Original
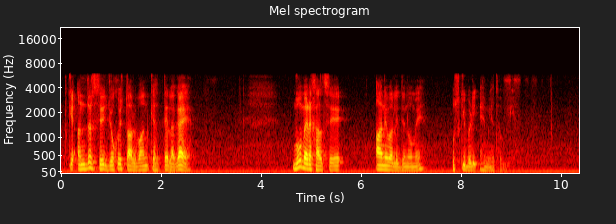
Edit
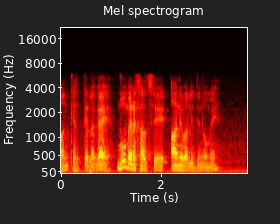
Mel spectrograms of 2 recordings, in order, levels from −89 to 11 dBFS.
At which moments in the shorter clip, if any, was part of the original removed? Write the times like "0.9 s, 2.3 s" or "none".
1.0 s, 2.1 s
